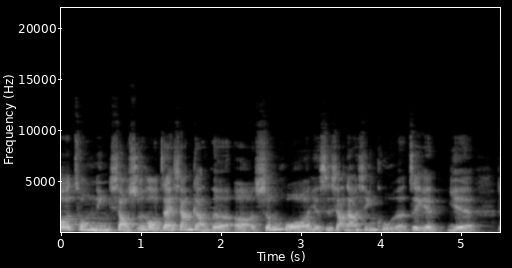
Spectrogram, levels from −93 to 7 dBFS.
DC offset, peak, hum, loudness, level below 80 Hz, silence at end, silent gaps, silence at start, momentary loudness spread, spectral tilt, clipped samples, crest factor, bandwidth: under 0.1%; -6 dBFS; none; -21 LUFS; -72 dBFS; 0.3 s; none; 0 s; 6 LU; -5 dB/octave; under 0.1%; 14 dB; 9.8 kHz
